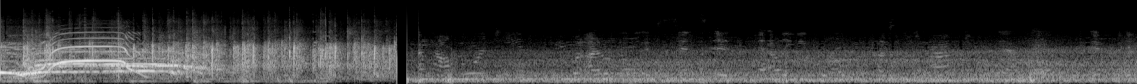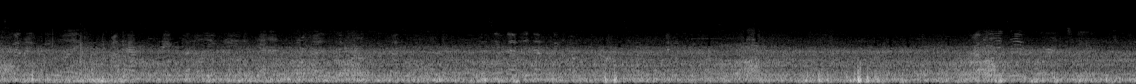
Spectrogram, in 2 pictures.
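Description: A loud, drawn-out vocal cry that rises and falls over about two seconds. After a sudden cut about four seconds in, the steady road noise of a moving car follows, heard from inside the cabin.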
